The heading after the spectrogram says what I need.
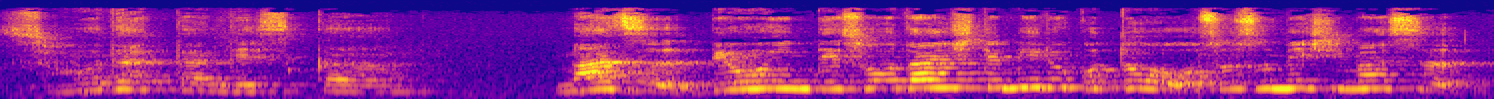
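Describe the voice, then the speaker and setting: A very echoey room surrounds a woman acting as a kind care manager in a radio drama. Her voice is high and soft-toned, attentive and polite. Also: moderate pace, natural voice. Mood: sympathetic. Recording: very echoey room, faint rumbling noise.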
